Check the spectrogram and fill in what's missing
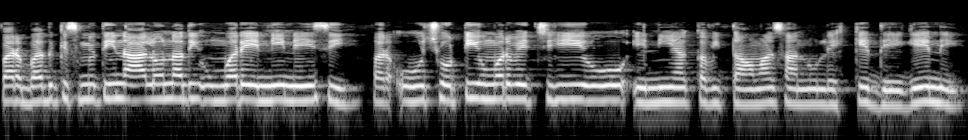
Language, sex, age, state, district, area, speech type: Punjabi, female, 30-45, Punjab, Tarn Taran, urban, spontaneous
